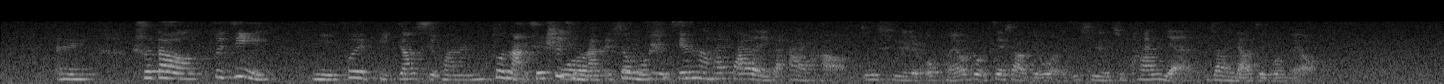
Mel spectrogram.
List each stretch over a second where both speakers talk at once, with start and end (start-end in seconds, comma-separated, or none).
5.6-7.2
